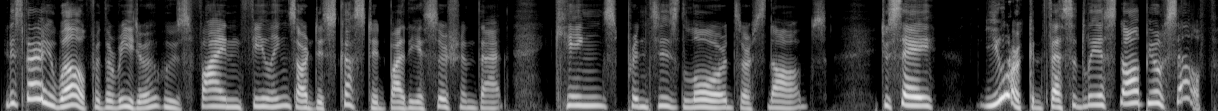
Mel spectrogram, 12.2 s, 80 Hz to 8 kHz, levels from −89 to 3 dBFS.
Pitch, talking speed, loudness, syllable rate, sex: 210 Hz, 145 wpm, -18 LUFS, 4.3 syllables/s, male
